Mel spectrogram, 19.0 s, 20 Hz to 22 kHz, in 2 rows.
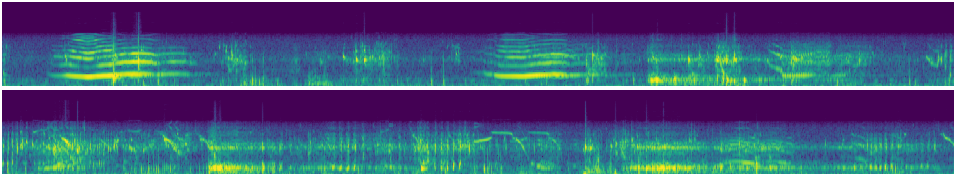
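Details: A humpback whale sings rising and falling moans, squeals and groans that overlap in a rich underwater chorus, recorded about 1 mile off the coast of Kauai in 2009.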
